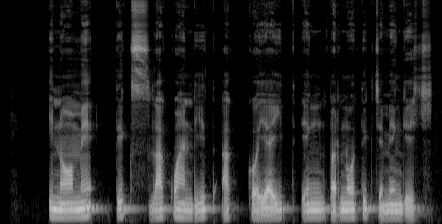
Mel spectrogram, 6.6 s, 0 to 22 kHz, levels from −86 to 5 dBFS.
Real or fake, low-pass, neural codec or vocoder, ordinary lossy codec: real; none; none; none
